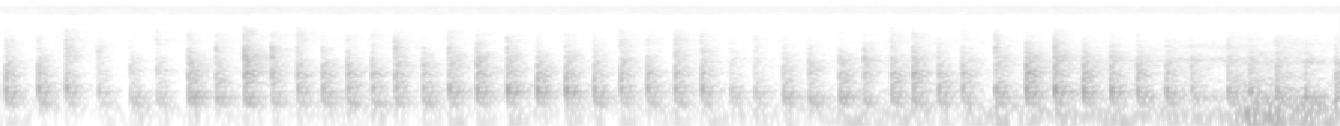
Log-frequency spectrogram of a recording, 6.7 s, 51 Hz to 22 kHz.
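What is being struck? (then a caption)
Wooden cutting board. A flat, light-colored solid wooden cutting board, held horizontally, is knocked and tapped with the fingertips in a quick, uneven run of about 47 short, dry knocks. The hollow, woody taps center around 266 Hz with almost no ring. Near the end, a denser low rumble builds under the taps.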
